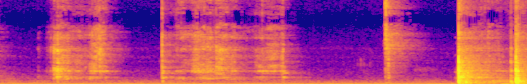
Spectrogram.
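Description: A metal utensil scrapes leftover breakfast food out of a pan in a home kitchen, several short faint scraping strokes over a low steady hum, ending with two sharper, louder scrapes and clinks.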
